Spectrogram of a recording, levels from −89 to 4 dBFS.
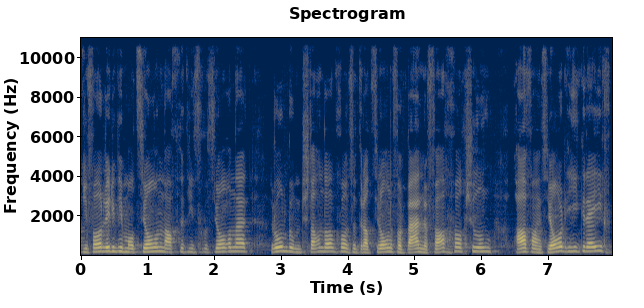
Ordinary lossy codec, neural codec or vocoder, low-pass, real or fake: none; autoencoder, 22.05 kHz, a latent of 192 numbers a frame, VITS, trained on one speaker; none; fake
